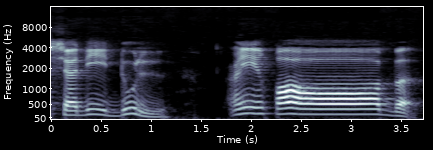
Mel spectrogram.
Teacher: diberikan pantulan kerana ba merupakan huruf qalqalah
